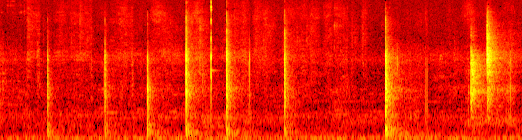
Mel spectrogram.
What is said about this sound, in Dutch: Sorry, ik ben niet gewoon dat op een bord te schrijven.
